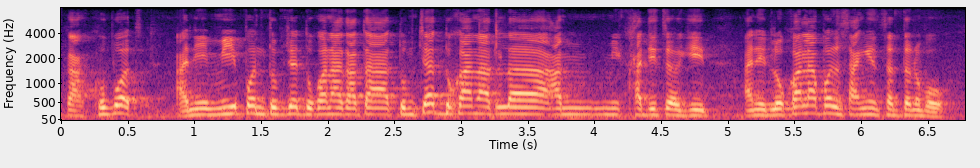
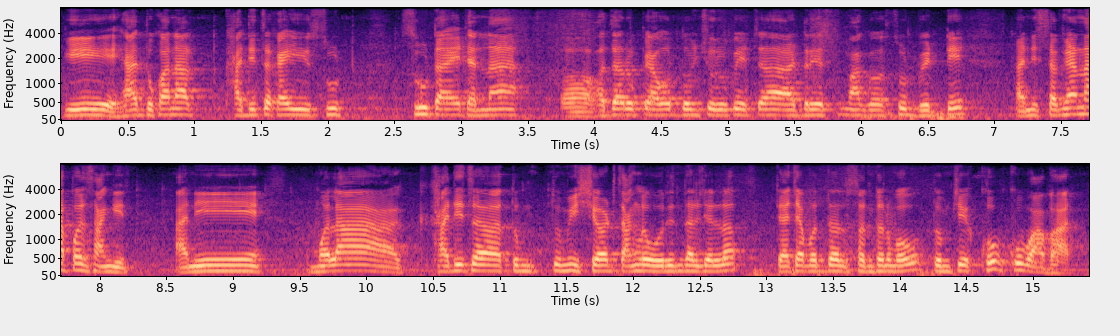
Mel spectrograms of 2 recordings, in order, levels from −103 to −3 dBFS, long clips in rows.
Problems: constant background noise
